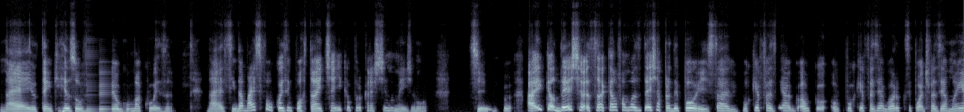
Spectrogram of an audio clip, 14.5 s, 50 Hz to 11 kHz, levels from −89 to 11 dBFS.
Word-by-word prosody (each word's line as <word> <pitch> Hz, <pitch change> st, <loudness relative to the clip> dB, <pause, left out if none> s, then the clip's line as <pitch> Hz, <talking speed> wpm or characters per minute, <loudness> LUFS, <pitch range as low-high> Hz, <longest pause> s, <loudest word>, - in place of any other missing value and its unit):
né, 160 Hz, 0 st, +1 dB
eu 175 Hz, +1 st, 0 dB
tenho 205 Hz, 0 st, 0 dB
que 215 Hz, -, -13 dB
resolver 200 Hz, -1 st, 0 dB
alguma 205 Hz, +1 st, -2 dB
coisa, 150 Hz, -5 st, -6 dB, 0.5 s
né, 155 Hz, -, -2 dB
assim, 165 Hz, +5 st, -7 dB
ainda 230 Hz, +3 st, +1 dB
mais 245 Hz, +5 st, +1 dB
se -, -, -5 dB
for 285 Hz, -, -2 dB
coisa 245 Hz, +1 st, +4 dB
importante, 220 Hz, -1 st, 0 dB
aí 235 Hz, -, -1 dB
que -, -, -11 dB
eu 260 Hz, -, -3 dB
procrastino 245 Hz, -1 st, -6 dB
mesmo. 150 Hz, -3 st, -8 dB, 0.6 s
Tipo, 195 Hz, -, -3 dB, 0.2 s
aí -, -, +6 dB
que 330 Hz, -, +2 dB
eu 320 Hz, -, +7 dB
deixo 285 Hz, +4 st, +7 dB
é 285 Hz, -, +5 dB
sou 275 Hz, +2 st, +2 dB
aquela 285 Hz, +2 st, +1 dB
famosa 275 Hz, -2 st, -1 dB
"deixa 280 Hz, +2 st, +4 dB
para 230 Hz, -1 st, -1 dB
depois", 220 Hz, -3 st, +3 dB
sabe, 210 Hz, -7 st, -3 dB
por 205 Hz, 0 st, -7 dB
que 260 Hz, -1 st, 0 dB
fazer 245 Hz, -1 st, -4 dB
ago 220 Hz, -2 st, -3 dB, 0.3 s
o -, -, -6 dB
o -, -, -11 dB
por 215 Hz, -1 st, -7 dB
que 240 Hz, -, -3 dB
fazer 230 Hz, 0 st, -4 dB
agora, 220 Hz, +2 st, -1 dB
o 235 Hz, -, -15 dB
que -, -, -27 dB
você 240 Hz, -, -8 dB
pode -, -, -3 dB
fazer 215 Hz, -1 st, -2 dB
amanhã? 215 Hz, +2 st, -2 dB
220 Hz, 205 wpm, -20 LUFS, 200-245 Hz, 0.6 s, eu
